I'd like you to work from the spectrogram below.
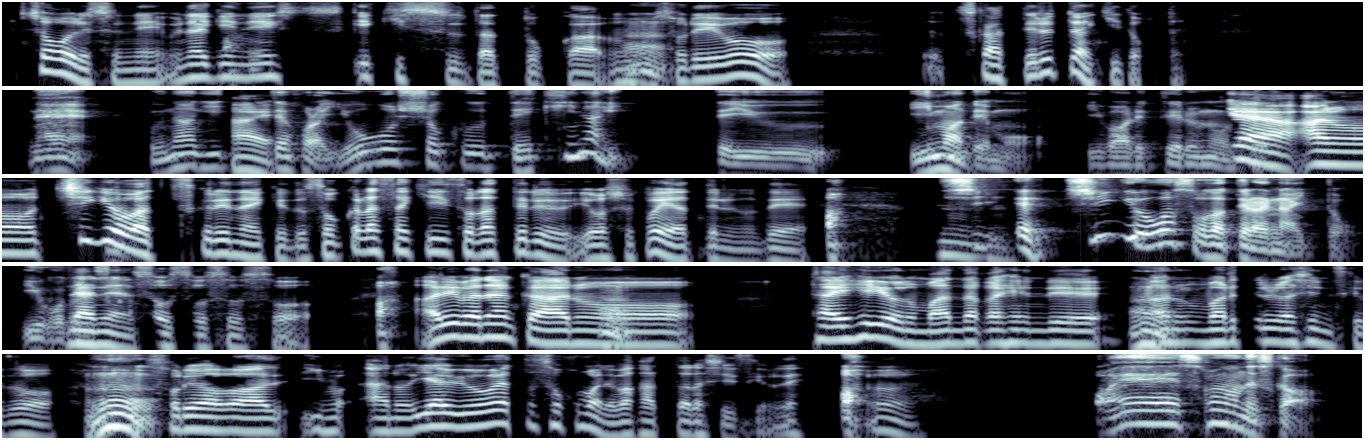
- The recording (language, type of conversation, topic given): Japanese, podcast, 地元の人しか知らない穴場スポットを教えていただけますか？
- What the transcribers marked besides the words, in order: none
